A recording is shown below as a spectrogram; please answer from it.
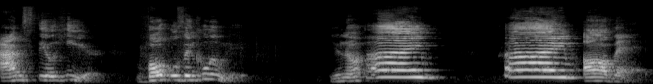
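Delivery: animated sing-song with pitch swooping all over. After an up and down week, say you are here in your Tisha Campbell voice. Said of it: "I'm here in my Tisha Campbell voice".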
